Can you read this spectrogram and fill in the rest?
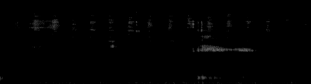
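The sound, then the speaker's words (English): Soft, rapid scratching repeats in a steady rhythm as several dogs, just woken from sleep, scratch at itches; faint, with a brief louder scrape partway through, and no voices. “you hear something in the background is because the dogs who have been sleeping are now getting itch attacks.”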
